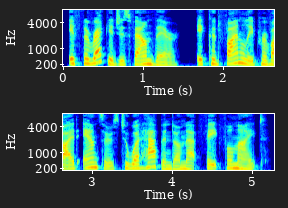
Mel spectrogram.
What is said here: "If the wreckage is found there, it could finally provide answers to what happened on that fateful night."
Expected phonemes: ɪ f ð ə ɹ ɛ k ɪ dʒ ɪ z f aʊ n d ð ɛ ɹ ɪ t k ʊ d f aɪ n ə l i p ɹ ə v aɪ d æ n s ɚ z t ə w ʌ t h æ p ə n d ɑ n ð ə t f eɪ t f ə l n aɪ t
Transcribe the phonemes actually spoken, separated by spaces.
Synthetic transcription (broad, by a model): ɪ f ð ə ɹ ɛ k ɪ dʒ ɪ z f aʊ n ð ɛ ɹ ɪ t k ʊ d f aɪ n l i p ɹ ə v aɪ d æ n s ɚ z t ə w ʌ t h æ p ə n d n ð ə t f eɪ t f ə l n aɪ t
